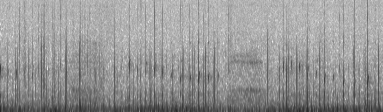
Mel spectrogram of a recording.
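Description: Long black pointed plastic fake nails on fingertip covers, small and hollow, are tapped together in front of the microphone. A fast, uneven stream of light clicky taps plays throughout, each a short dry tick with a dull low thump beneath it and a faint hollow ring.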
